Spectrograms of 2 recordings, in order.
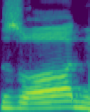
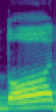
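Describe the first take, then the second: First: The word begins with a z-like sound. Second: The word begins with a d-like sound. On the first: The speaker calls it wrong. "ज़ौद नहीं पढ़ना" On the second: The speaker calls it right. "इसको दौद ही पढ़ना है"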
